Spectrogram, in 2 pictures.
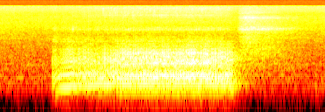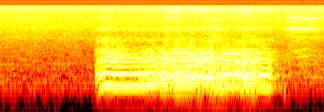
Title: Bailey snoring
